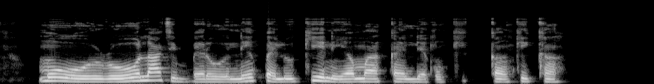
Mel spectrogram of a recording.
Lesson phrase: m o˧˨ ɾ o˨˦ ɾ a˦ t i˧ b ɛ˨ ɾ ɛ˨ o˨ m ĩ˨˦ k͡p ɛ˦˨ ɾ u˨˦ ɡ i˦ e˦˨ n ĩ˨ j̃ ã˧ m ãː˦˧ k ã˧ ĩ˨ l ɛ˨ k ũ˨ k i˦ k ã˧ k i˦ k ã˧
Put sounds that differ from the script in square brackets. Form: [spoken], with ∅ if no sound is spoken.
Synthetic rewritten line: m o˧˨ ɾ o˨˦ [l] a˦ t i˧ b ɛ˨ ɾ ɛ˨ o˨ [n] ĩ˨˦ k͡p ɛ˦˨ [l] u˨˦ [k] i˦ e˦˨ n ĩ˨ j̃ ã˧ m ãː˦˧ k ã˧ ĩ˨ l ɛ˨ k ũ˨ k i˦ k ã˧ k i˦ k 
